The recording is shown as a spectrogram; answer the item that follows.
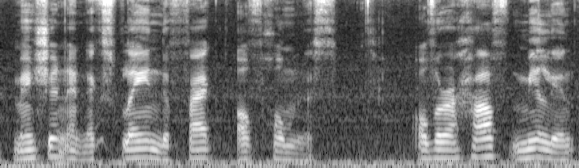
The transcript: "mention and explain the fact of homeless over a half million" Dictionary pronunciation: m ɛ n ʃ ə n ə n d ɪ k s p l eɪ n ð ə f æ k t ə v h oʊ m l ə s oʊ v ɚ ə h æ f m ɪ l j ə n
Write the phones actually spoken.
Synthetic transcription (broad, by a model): m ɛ n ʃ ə n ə n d ɪ k s p l eɪ n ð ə f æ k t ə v h oʊ m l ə s oʊ v ɚ ə h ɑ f m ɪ l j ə n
